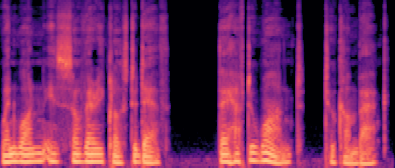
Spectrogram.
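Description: A man voicing a calm, formal ruler of an empire who speaks slowly and coldly in a storybook reading. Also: fairly low pitch, slightly rough, no echo, studio quality, heavily acted. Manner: measured, formal. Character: calm powerful leader, formal and cold.

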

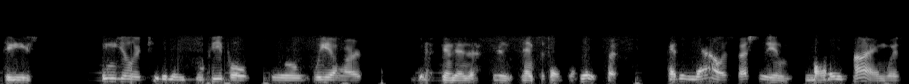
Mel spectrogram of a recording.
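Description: An American man, an author, speaking reflectively on a panel in a deliberate, halting way that repeats words. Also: fairly low pitch, husky, no echo. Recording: narrow phone-like line.

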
